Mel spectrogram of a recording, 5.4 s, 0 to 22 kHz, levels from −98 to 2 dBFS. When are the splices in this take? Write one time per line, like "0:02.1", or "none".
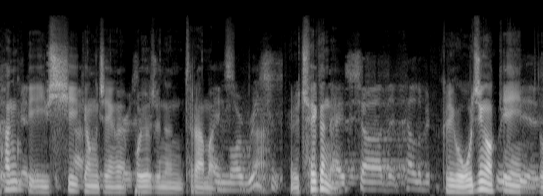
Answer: none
